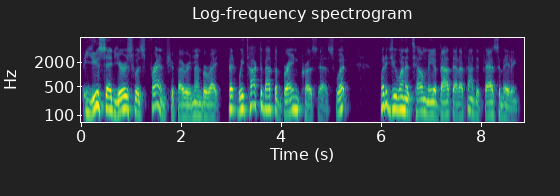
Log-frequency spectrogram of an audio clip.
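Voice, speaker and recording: A man's voice: fairly low pitch, lively intonation, moderate pace, a little mellow. An older man hosting a podcast interview, asking rambling, chatty questions with plenty of fillers. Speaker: podcast host. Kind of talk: casual interview.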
